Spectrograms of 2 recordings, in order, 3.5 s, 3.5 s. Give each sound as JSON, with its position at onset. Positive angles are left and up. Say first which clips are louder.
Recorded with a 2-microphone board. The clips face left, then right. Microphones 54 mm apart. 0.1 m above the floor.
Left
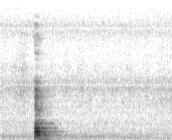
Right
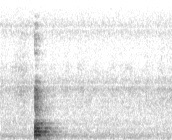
{"t": 0.7, "sound": "tapping", "louder": "left 1 dB", "side_deg": -55, "distance_m": 1.2}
